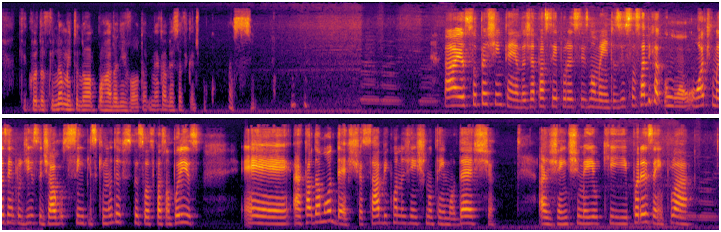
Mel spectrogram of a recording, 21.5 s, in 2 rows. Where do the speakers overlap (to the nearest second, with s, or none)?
none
